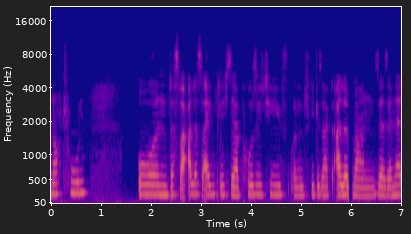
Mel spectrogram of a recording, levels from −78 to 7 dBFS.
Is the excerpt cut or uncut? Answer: cut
